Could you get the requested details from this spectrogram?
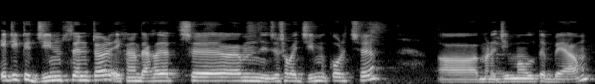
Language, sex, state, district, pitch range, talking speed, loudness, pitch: Bengali, male, West Bengal, Jalpaiguri, 145-195 Hz, 200 wpm, -15 LUFS, 165 Hz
